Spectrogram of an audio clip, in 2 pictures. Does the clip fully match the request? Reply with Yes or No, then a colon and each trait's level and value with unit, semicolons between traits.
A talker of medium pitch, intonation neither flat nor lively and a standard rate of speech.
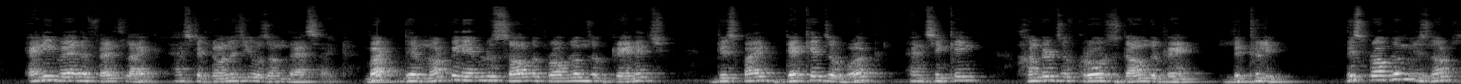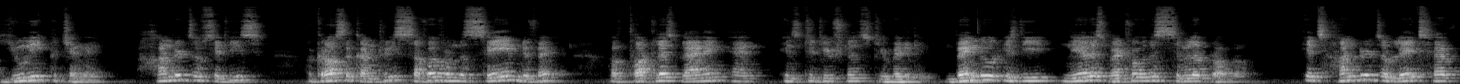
Yes: medium, 155 Hz; average, 4.6 semitones; average, 150 wpm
